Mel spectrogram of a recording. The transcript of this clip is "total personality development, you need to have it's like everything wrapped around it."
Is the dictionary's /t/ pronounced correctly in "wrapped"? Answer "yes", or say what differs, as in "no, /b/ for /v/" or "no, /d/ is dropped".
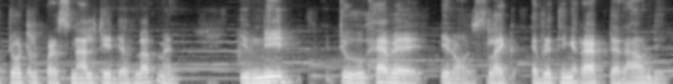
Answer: yes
